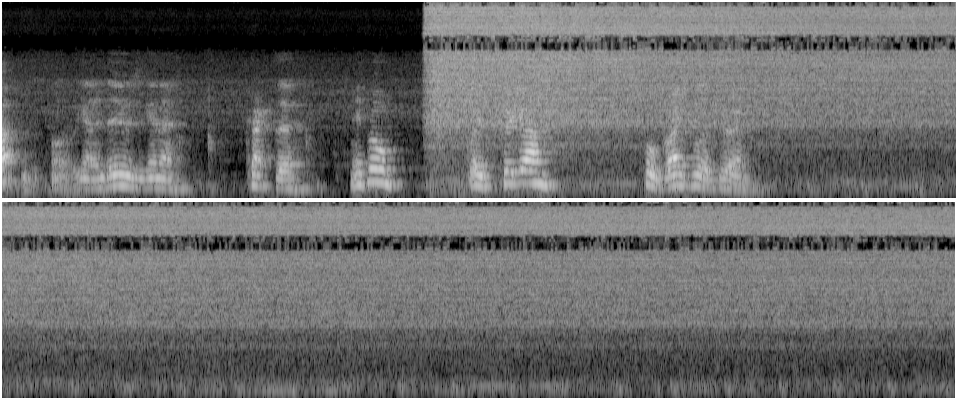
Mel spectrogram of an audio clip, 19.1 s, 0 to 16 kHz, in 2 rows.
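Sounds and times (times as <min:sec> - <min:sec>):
compressed air hissing: 0:04.2 - 0:19.0.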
